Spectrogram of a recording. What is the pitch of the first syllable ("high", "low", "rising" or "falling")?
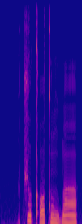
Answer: falling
